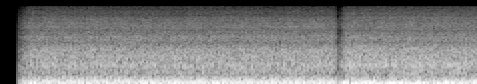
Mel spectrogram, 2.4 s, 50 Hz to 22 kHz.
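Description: Ford Mustang GT's 5.0-litre V8 idling with a steady low rumble.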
